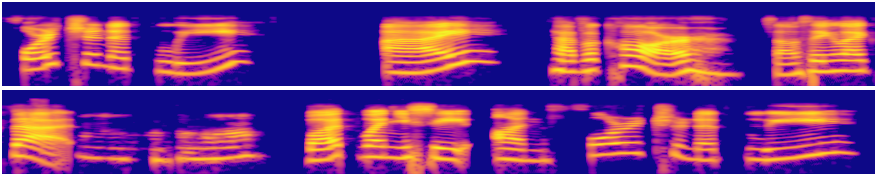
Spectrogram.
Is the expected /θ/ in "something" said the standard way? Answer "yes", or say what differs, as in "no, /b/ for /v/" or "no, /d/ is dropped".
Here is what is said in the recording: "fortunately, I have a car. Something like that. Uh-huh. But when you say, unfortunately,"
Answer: yes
